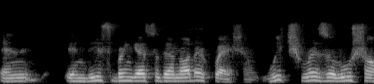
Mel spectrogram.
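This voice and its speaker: Against a quiet background, a man with a non-native accent speaks in a dark, mellow tone with fairly even intonation. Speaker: scientific researcher presenting a paper. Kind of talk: Q&A discussion; conference presentation. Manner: halting.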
